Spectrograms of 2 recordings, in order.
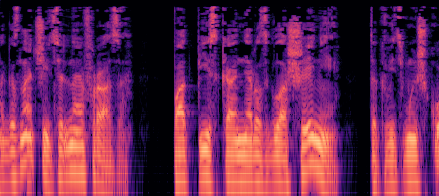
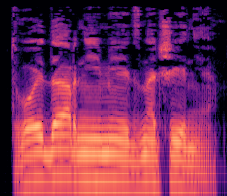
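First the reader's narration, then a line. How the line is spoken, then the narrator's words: Plain. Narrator (Russian): сказал сержант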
